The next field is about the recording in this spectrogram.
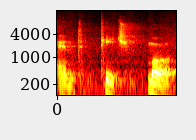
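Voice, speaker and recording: Noticeable background noise and audible room echo accompany a man speaking. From Germany, Berlin. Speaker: Holocaust survivor and magician. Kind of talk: Q&A interview. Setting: museum stage with audience.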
